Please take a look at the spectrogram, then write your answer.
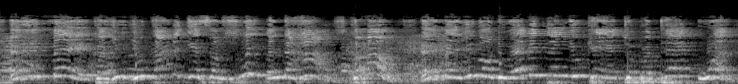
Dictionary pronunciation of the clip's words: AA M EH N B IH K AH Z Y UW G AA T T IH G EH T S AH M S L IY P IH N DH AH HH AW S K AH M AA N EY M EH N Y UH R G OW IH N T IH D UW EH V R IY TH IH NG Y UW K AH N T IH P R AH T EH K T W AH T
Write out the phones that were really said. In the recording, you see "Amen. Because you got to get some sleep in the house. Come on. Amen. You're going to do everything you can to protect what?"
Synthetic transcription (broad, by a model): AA M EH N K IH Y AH Y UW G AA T T IH G EH T S AH M S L IY P IH N DH AH HH AW S K AH M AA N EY M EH N Y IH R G OW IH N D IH EH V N IY TH IH NG Y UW K AH N T IH P R AH T EH K T W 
